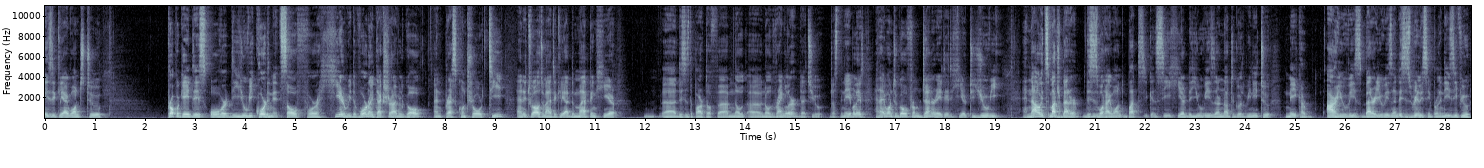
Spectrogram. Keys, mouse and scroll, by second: 0.7-2.6 scroll down 1, 5.6 click, 8.9 ctrl+t, 18.2-19.1 drag, 20.4-21.3 scroll up 1, 21.3 middle click, 22.2 scroll up 1, 22.3 middle click, 23.3 scroll down 1, 23.7 middle click.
